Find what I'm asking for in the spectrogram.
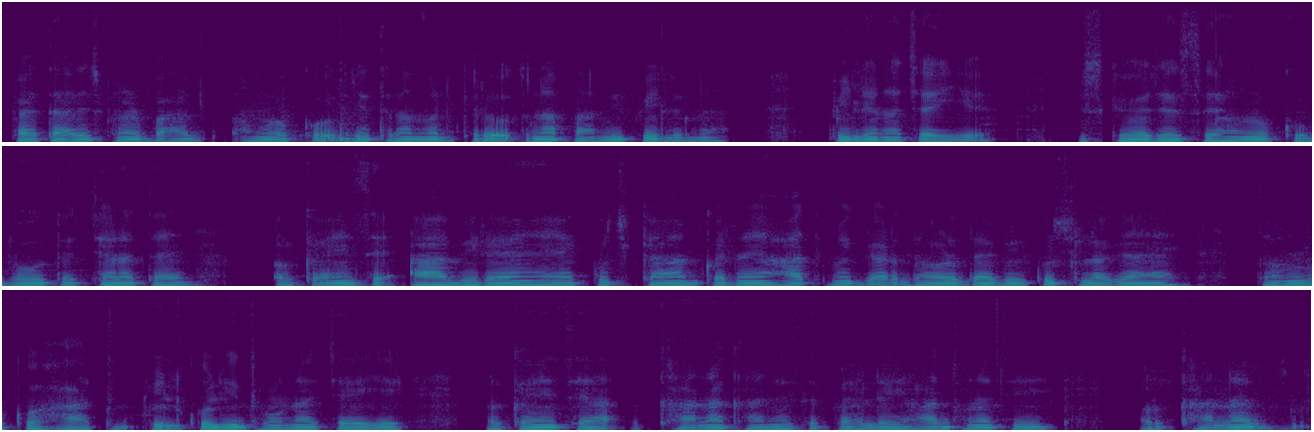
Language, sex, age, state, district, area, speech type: Hindi, male, 18-30, Uttar Pradesh, Chandauli, urban, spontaneous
